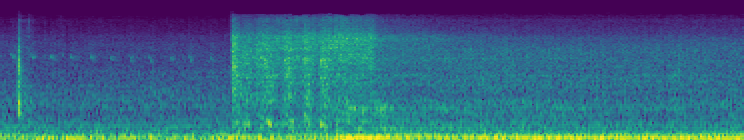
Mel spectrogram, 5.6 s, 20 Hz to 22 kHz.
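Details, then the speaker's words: Toyota Vios NCP93 with a suspected faulty ignition coil, where the owner complained of jerking and low engine oil. Started in P with handbrake on: a brief crank, one-kick start and a steady low drone at idle, with no stumbling yet. "Okay. So far kita start engine senang, one kick. Kita biar dia running sekejap, tengok macam mana."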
